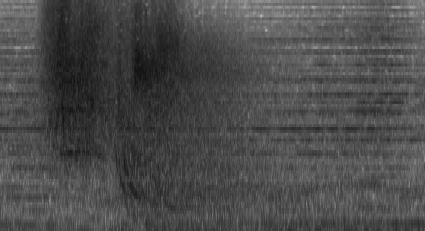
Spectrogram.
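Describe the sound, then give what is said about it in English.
Photon torpedoes fire in a sci-fi effect: a loud, bright whooshing burst, then a second swishing sweep that slides downward in pitch, trailing into a steady low hum. “Photon torpedoes ready. Dispersal pattern, Sierra. And fire.”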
